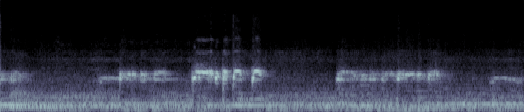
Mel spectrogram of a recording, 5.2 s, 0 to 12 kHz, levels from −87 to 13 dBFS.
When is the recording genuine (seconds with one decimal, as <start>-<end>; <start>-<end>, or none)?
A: none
